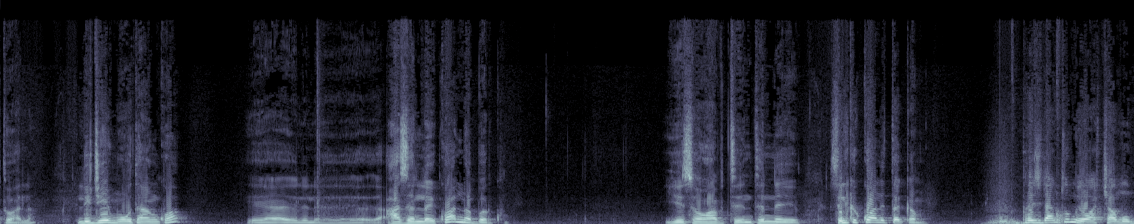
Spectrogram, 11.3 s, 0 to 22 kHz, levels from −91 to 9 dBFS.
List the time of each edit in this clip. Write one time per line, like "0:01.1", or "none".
0:10.1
